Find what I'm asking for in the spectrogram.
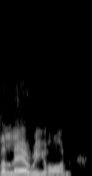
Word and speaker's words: Velaryon: So, okay, so we just looked it up, and they are called Valerion, like VELARYON, but not Valerians.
